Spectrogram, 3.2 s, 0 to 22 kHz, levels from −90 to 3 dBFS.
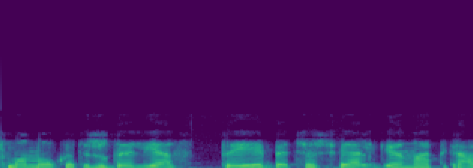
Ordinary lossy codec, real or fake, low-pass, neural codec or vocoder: MP3, 64 kbps; real; 7.2 kHz; none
